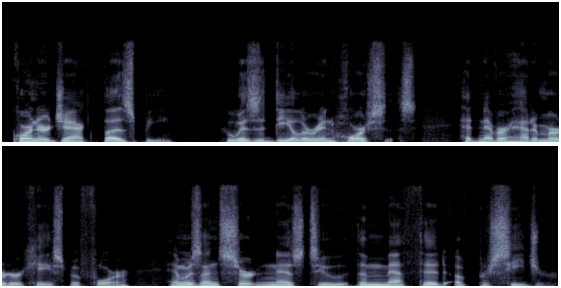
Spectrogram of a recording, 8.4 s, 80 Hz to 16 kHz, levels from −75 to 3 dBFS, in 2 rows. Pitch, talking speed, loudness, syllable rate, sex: 120 Hz, 180 wpm, -19 LUFS, 5.7 syllables/s, male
